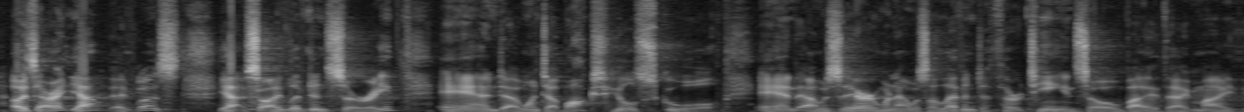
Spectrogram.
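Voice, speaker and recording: A man's voice: lowish voice, big-room sound. A man giving a public lecture to a live audience, folksy and joking, with frequent filler uhs. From United States. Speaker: speaker at a creationist talk. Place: lecture hall.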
